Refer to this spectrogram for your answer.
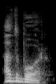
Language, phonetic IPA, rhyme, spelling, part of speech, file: Russian, [ɐdˈbor], -or, отбор, noun, Ru-отбор.ogg
- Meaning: 1. selection, choice (process or act of selecting) 2. picking, sampling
